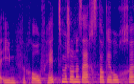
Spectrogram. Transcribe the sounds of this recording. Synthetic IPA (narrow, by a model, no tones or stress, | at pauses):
ʔɪmfəɾχɔwfhɛt̪məʃonəsæχstɑɡɛʋʊχə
